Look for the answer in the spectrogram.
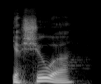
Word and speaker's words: Yeshua: Yeshua, Mashiach, would be in the Hebrew pronunciation.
